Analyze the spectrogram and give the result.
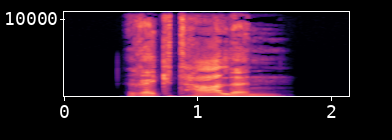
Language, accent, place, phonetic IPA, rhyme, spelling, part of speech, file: German, Germany, Berlin, [ʁɛkˈtaːlən], -aːlən, rektalen, adjective, De-rektalen.ogg
- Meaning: inflection of rektal: 1. strong genitive masculine/neuter singular 2. weak/mixed genitive/dative all-gender singular 3. strong/weak/mixed accusative masculine singular 4. strong dative plural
